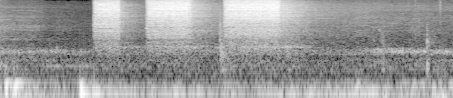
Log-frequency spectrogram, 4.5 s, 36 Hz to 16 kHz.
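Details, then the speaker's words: Holden drag car being boost-leak tested at about 10 psi with turbo blocked off and idle air control valve sealed; sharp bursts of high airy hiss as air leaks around the shaft of the standard LS1 throttle body. "There's a bit coming out around the shaft by the looks of it on the throttle body. I can hear it hissing."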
